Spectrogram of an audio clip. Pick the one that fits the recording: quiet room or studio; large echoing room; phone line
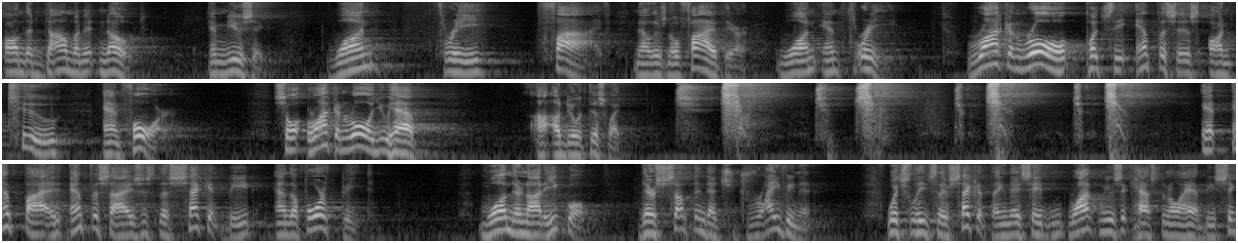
large echoing room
